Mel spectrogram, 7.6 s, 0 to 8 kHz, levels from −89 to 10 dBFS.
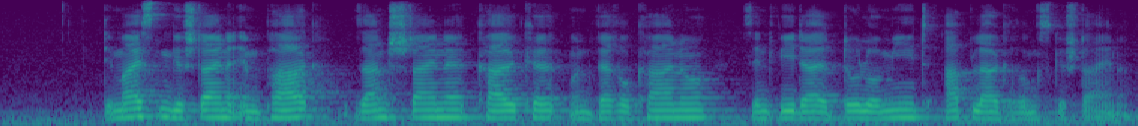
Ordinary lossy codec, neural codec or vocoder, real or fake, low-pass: none; none; real; none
